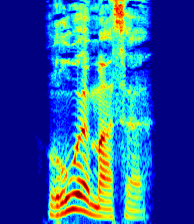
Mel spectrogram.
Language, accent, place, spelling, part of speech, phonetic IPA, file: German, Germany, Berlin, Ruhemasse, noun, [ˈʁuːəˌmasə], De-Ruhemasse.ogg
- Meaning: rest mass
